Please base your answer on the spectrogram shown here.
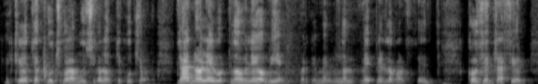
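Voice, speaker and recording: A male gaming streamer ranting to his chat, heated and almost shouting, repeating himself and swearing, while wearing headphones. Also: on the high side, fairly even intonation, fast talker, faint music behind. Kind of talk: live stream rant.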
